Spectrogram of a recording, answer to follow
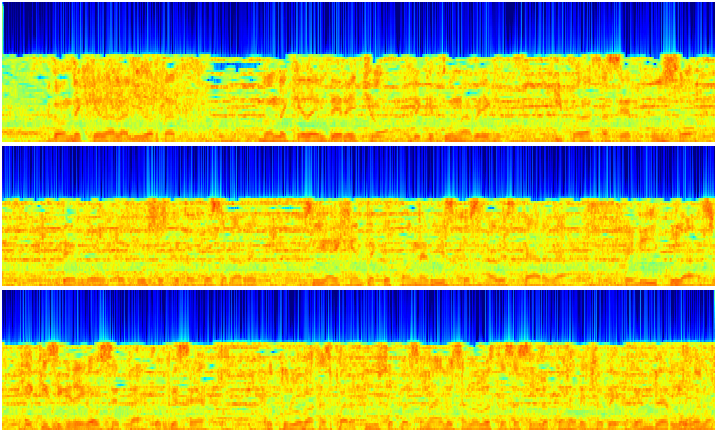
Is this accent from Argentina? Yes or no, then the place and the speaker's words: no; Mexico; Dios mío, para que vean hasta dónde llegamos como mexicanos.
